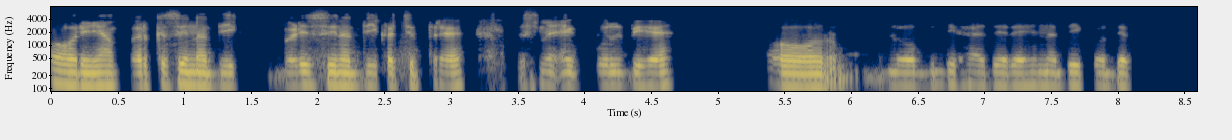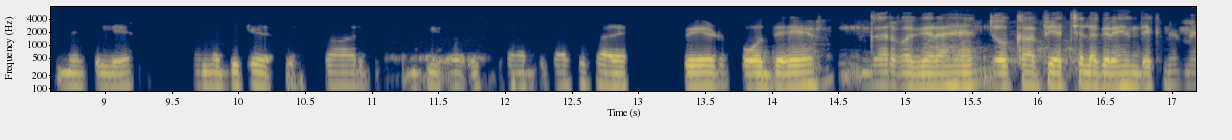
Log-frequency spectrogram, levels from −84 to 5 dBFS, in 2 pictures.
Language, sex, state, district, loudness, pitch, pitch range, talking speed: Hindi, male, Uttarakhand, Uttarkashi, -18 LUFS, 115 Hz, 115-120 Hz, 185 wpm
